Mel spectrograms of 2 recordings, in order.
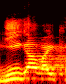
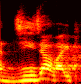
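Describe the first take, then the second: First: गीगा बाइट with a hard g, gee-ga byte; the correct गीगा बाइट, both g sounds hard; correct reading. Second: जीजा बाइट with a j sound, jee-ja byte; student's wrong reading. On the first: Shown as a demonstration. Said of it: "जीजा बाइट कुछ होता ही नहीं है". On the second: Retold or imitated. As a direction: quote the student's mistaken जीजा बाइट, j in place of g. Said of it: "तो उसने कहा जीजा बाइट".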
